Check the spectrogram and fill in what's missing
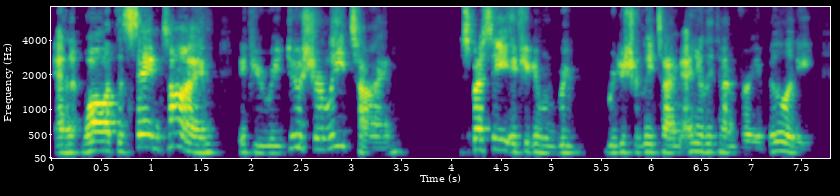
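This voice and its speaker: A man with a slightly high voice gives an informal lecture over screen-shared slides online, explaining things conversationally and checking in often. The recording quality is low.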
